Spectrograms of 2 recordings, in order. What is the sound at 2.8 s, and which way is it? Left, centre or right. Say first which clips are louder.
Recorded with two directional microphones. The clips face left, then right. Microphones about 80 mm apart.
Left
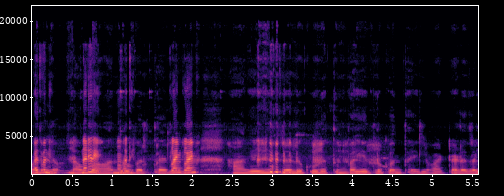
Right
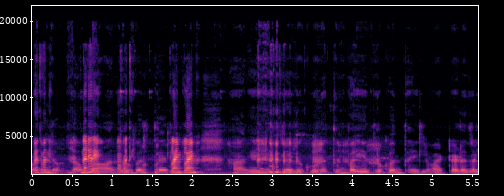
Speech: left 6 dB; centre.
